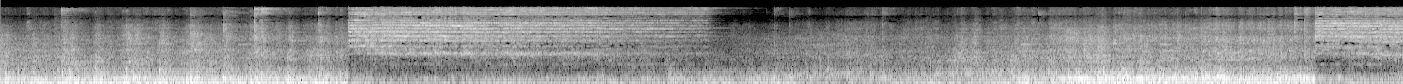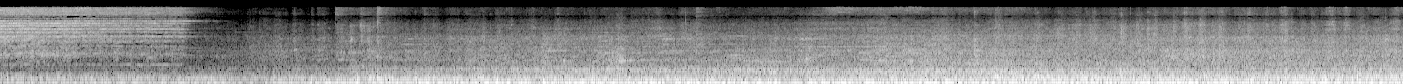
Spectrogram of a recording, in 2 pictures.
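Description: Freight train boxcars and tank cars rolling past on steel rails with a steady low rumble of wheels. Twice, starting about three and a half seconds in and again about thirteen seconds in, a high-pitched wheel squeal rings out for about three seconds.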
